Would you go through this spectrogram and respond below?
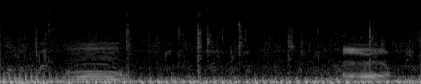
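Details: A cow running back to the barn makes two short, bright moos about two and a half seconds apart, over a dense low rumble like wind or engine noise.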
